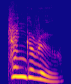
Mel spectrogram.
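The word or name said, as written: kangaroo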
